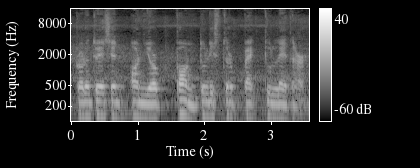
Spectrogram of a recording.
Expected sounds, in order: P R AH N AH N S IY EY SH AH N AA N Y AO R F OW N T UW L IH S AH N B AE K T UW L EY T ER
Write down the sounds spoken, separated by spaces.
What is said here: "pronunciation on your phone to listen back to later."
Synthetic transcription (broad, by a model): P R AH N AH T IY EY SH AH N AA N Y AO R P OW N T UW L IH S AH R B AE K T UW L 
